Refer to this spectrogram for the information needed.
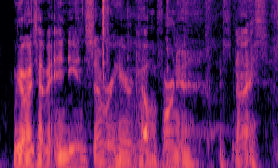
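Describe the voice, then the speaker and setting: Noticeable background noise under a man's very deep, low voice, delivered at a moderate pace. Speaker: livestreamer. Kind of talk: casual livestream chat. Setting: outdoors in the sun. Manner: casual, rambling with fillers.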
